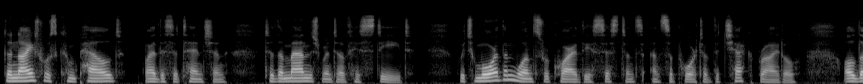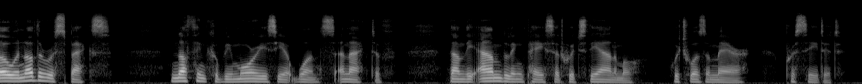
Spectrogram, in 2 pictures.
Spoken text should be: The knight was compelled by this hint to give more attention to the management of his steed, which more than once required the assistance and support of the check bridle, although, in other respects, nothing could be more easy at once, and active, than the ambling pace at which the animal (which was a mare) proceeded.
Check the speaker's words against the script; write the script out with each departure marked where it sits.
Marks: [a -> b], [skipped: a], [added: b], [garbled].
The knight was compelled by this [skipped: hint to give more] attention to the management of his steed, which more than once required the assistance and support of the check bridle, although, in other respects, nothing could be more easy at once, and active, than the ambling pace at which the animal (which was a mare) proceeded.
